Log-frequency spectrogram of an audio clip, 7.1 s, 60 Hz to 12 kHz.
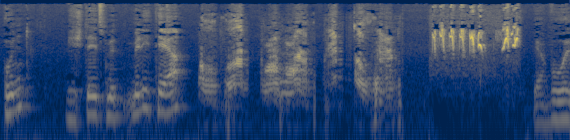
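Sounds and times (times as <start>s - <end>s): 
speech: 0.0s - 2.4s, 6.7s - 7.1s
parrot squawking in harsh raspy bursts: 2.5s - 6.6s
parrot's shrill high-pitched chirps: 4.4s - 6.6s.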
